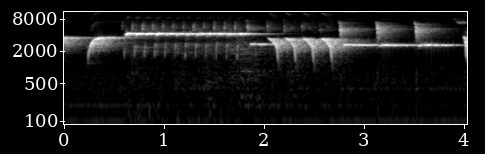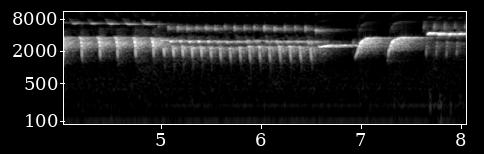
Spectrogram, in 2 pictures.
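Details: Canary song meant to stimulate females for mating: loud, continuous high-pitched rolls and trills, rapid repeated chirps shifting between pitches, with sweeping descending notes and sustained buzzy tours, faint background hum.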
